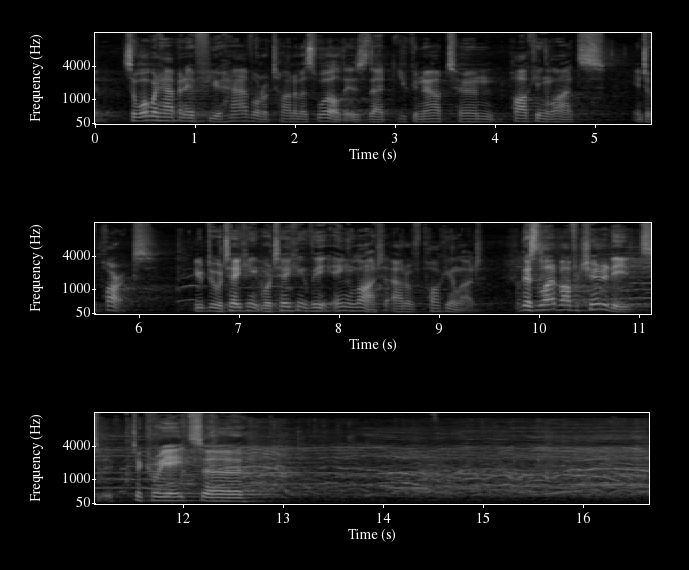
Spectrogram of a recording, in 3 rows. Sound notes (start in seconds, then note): 12.7 crowd cheering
